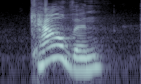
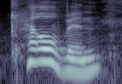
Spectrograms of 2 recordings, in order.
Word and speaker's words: Calvin: His name is Calvin, they pronounce it Kelvin, and you know, it's just a demographic thing. As soon as he goes to college, kids are going to call him Calvin. They'll be like, no, Kelvin.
